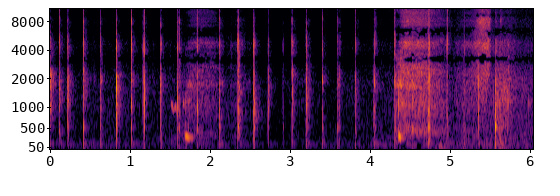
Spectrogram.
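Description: Hands drumming on a wooden tabletop as a makeshift drumroll, a quick run of taps at about seven a second, then about a second and a half of hissing noise near the end.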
